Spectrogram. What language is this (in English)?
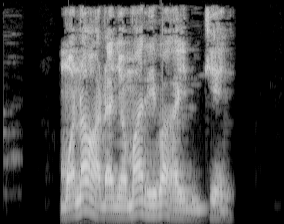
Taita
